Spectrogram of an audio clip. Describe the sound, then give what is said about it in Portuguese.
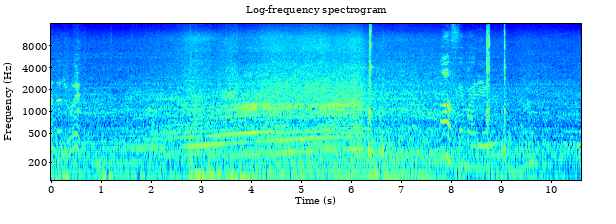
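A car engine hums and revs steadily from inside the vehicle, its pitch rising and falling as it shifts through gears, with people talking over it and a few sharp clicks near the end. “Ah, que delícia de carro. O carro é uma delícia.”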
